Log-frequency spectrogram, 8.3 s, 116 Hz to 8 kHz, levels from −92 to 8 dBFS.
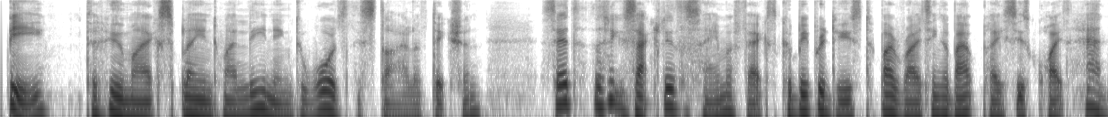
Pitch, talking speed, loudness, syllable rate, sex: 115 Hz, 195 wpm, -23 LUFS, 5.9 syllables/s, male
